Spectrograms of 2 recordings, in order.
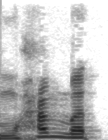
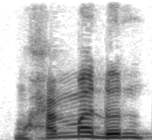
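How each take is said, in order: First: The final case ending is dropped. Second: The final case ending is pronounced. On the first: The speaker calls it wrong. "kita jangan baca Muhammad" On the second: The speaker calls it right. "sampai harokat akhirnya dibaca juga"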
